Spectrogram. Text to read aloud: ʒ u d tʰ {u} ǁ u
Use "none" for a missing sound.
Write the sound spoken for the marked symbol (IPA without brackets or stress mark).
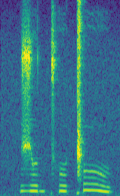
u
